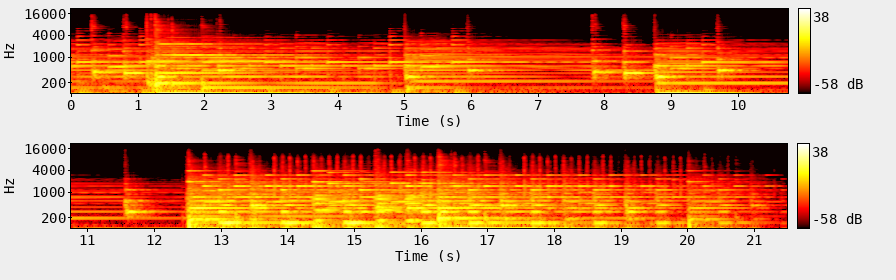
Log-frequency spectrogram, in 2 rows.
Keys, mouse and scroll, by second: 0.4 ctrl+g, 0.8 F4, 2.9 click.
